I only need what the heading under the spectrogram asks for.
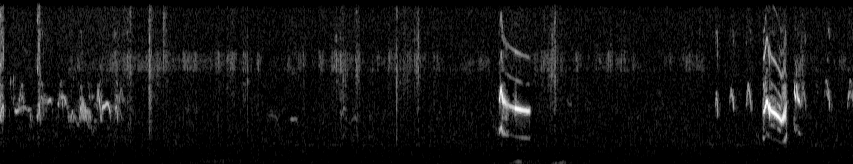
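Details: Skylark young in the sun call sporadically: a short cluster of high squeaks, then long quiet gaps broken by two louder, twisting high chirps.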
